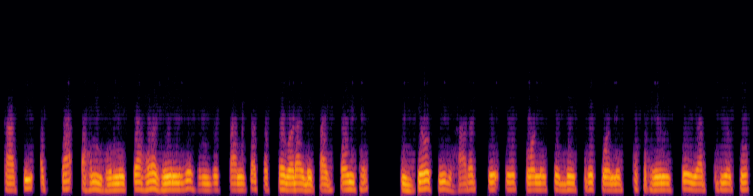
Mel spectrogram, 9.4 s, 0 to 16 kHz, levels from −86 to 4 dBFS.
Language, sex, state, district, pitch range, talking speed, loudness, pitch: Hindi, male, Uttar Pradesh, Jyotiba Phule Nagar, 120-135 Hz, 160 wpm, -18 LUFS, 125 Hz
